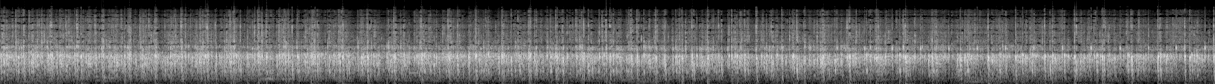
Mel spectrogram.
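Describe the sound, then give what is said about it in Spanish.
At a small, simple community ceremony honoring a diploma recipient, a crowd applauds steadily for about twelve seconds, a dense, even roar of many hands clapping at once, loud and unbroken, with no voices rising above it. “Así que bueno, en este pequeño y sencillo acto, pero como decíamos, no menos importante, primero quiero que todos le brindemos un muy fuerte aplauso, porque se lo merece.”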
